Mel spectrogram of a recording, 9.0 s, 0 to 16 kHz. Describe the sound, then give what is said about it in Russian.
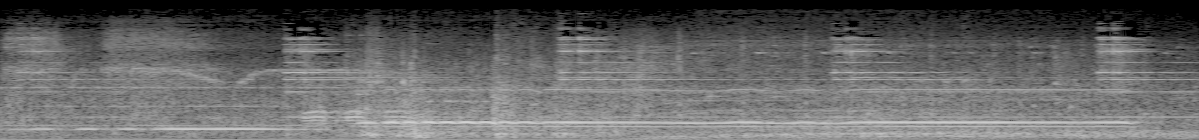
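Slow, evenly spaced ringing strikes of a brass bell, part of twenty in all, each clang lingering, over a steady loud rumble and drone of working machines. No one speaks. “Раздалось 20 мерных и звонких ударов в колокол.”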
